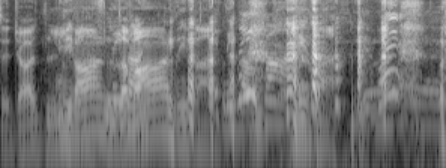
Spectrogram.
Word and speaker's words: Levon: covering Levon, or how do you pronounce it, George? Levon? Levon. Leave on.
